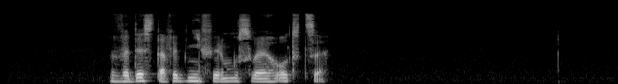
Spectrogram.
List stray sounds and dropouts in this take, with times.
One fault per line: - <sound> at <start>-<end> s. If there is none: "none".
none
